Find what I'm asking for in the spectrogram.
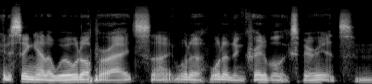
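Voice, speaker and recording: Very fast and flat in a monotone, a man with a New Zealand accent speaks in a dry, close sound with no echo on a very clean recording with a silent background. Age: 30s. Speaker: startup entrepreneur. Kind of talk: interview conversation.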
